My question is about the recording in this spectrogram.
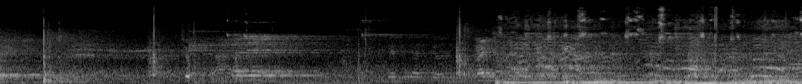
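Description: A basketball bouncing sharply a few times on a hardwood gym floor, with long gaps between bounces. About five seconds in, arena game sound takes over: a crowd murmur over a low hum.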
